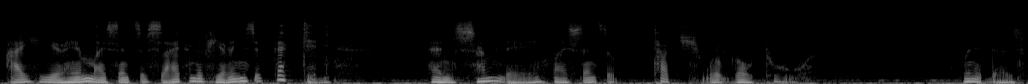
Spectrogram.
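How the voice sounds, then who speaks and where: A man's voice: fairly low pitch, slow, dark tone. An actor in a 1940s radio drama playing a feverish, haunted British adventurer, agitated and theatrical as his mind unravels. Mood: brooding dread. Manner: agitated, theatrical, swinging from brooding to hysterical. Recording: muffled, noisy vintage radio recording.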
